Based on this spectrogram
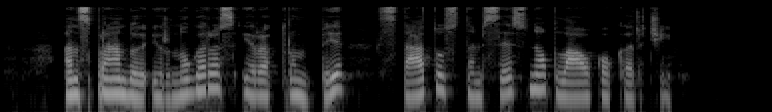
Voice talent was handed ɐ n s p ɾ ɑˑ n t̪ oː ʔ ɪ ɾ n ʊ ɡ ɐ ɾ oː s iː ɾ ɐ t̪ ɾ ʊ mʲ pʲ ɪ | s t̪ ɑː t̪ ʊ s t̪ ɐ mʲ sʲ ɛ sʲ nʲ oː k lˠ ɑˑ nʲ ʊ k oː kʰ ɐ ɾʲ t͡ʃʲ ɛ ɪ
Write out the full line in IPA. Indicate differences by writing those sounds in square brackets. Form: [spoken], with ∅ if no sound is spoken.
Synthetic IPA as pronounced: ɐ n s p ɾ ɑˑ n [d̪] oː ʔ ɪ ɾ n ʊ ɡ ɐ ɾ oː s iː ɾ ɐ t̪ ɾ ʊ mʲ pʲ ɪ | s t̪ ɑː t̪ ʊ s t̪ ɐ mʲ sʲ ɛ sʲ nʲ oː [p] lˠ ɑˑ [∅] ʊ k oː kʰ ɐ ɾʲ t͡ʃʲ ɛ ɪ

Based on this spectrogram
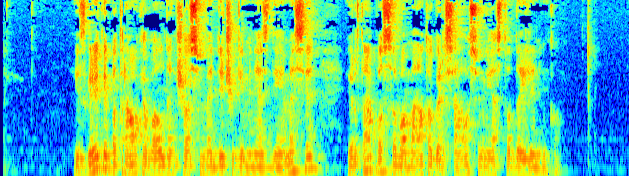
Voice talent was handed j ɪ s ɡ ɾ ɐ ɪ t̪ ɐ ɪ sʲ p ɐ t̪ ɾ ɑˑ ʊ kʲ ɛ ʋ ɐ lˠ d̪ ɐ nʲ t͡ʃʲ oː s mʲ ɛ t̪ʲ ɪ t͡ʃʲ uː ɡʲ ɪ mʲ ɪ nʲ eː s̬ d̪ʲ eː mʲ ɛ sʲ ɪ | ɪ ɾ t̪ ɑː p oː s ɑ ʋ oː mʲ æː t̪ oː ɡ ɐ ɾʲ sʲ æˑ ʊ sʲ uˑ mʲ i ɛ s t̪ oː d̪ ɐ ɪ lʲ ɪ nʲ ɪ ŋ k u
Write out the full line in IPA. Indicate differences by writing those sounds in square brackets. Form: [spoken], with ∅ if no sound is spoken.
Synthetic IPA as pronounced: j ɪ s ɡ ɾ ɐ ɪ t̪ ɐ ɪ [∅] p ɐ t̪ ɾ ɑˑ ʊ kʲ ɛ ʋ ɐ lˠ d̪ ɐ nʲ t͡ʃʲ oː s mʲ ɛ [d̪ʲ] ɪ t͡ʃʲ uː ɡʲ ɪ mʲ ɪ nʲ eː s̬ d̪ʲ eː mʲ ɛ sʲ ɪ | ɪ ɾ t̪ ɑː p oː s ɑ ʋ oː mʲ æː t̪ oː ɡ ɐ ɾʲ sʲ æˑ ʊ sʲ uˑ mʲ i ɛ s t̪ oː d̪ ɐ ɪ lʲ ɪ nʲ ɪ ŋ k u

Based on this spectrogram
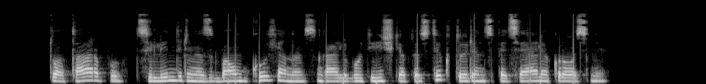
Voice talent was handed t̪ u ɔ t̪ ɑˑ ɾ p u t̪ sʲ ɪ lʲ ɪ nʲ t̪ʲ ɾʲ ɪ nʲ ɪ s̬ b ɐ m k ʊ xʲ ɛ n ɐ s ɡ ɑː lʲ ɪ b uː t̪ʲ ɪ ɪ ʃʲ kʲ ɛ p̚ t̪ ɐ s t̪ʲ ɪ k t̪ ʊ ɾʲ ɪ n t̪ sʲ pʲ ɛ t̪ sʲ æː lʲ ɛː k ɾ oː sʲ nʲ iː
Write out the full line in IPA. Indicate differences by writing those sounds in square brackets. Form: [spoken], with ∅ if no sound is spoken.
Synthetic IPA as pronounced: t̪ u ɔ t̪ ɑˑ ɾ p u t̪ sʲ ɪ lʲ ɪ nʲ [d̪ʲ] ɾʲ ɪ nʲ ɪ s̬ b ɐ m k ʊ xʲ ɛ n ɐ s ɡ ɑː lʲ ɪ b uː t̪ʲ ɪ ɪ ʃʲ kʲ ɛ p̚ t̪ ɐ s t̪ʲ ɪ k t̪ ʊ ɾʲ ɪ n t̪ sʲ pʲ ɛ t̪ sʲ æː lʲ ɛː k ɾ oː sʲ nʲ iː

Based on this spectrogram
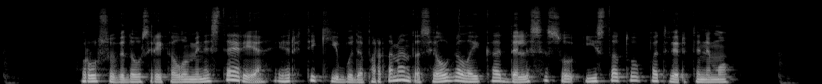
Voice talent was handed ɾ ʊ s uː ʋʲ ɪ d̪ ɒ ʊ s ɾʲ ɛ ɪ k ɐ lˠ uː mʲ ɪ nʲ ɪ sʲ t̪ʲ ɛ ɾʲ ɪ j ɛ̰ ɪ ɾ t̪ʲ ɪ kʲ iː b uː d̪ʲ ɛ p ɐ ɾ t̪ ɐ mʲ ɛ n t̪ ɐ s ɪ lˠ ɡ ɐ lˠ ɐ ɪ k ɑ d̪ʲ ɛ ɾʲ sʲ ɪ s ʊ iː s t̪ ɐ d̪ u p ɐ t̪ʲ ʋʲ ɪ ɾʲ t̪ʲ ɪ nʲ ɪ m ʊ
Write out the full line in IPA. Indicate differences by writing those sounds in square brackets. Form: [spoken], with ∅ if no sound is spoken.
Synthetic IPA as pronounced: ɾ ʊ s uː ʋʲ ɪ d̪ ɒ ʊ s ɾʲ ɛ ɪ k ɐ lˠ uː mʲ ɪ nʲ ɪ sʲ t̪ʲ ɛ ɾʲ ɪ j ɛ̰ ɪ ɾ t̪ʲ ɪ kʲ iː b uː d̪ʲ ɛ p ɐ ɾ t̪ ɐ mʲ ɛ n t̪ ɐ s ɪ lˠ ɡ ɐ lˠ ɐ ɪ k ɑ d̪ʲ ɛ [lʲ] sʲ ɪ s ʊ iː s t̪ ɐ [t̪] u p ɐ t̪ʲ ʋʲ ɪ ɾʲ t̪ʲ ɪ nʲ ɪ m ʊ

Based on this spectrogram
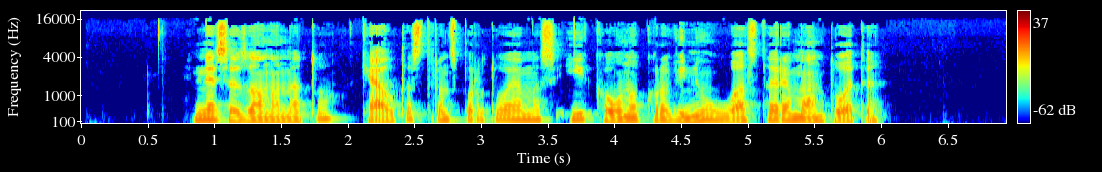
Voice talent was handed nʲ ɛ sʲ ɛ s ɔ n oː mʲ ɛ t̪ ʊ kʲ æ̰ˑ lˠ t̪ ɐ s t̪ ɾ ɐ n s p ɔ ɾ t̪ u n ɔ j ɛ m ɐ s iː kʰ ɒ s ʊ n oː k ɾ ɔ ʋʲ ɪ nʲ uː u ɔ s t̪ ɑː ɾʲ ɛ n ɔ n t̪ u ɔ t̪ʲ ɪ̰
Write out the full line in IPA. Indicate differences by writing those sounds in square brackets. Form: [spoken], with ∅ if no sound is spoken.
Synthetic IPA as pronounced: nʲ ɛ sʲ ɛ [z] ɔ n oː mʲ ɛ t̪ ʊ kʲ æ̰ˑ lˠ t̪ ɐ s t̪ ɾ ɐ n s p ɔ ɾ t̪ u [∅] ɔ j ɛ m ɐ s iː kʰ ɒ [∅] ʊ n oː k ɾ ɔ ʋʲ ɪ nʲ uː u ɔ s t̪ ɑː ɾʲ ɛ [m] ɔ n t̪ u ɔ t̪ʲ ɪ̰

